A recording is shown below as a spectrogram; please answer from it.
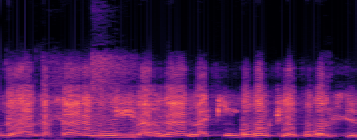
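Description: Speech only: a voice talking steadily over a telephone line.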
